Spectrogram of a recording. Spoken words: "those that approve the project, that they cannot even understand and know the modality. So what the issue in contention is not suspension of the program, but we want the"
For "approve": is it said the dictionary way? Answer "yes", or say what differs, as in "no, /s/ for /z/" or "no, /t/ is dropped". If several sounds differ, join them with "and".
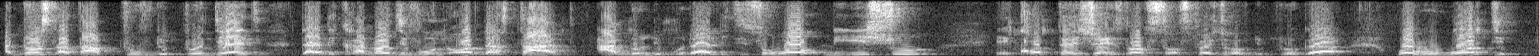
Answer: yes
